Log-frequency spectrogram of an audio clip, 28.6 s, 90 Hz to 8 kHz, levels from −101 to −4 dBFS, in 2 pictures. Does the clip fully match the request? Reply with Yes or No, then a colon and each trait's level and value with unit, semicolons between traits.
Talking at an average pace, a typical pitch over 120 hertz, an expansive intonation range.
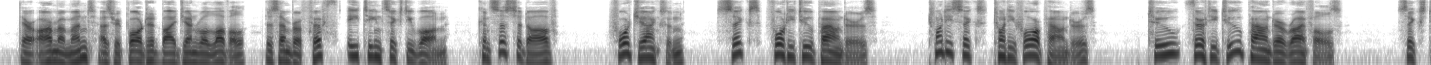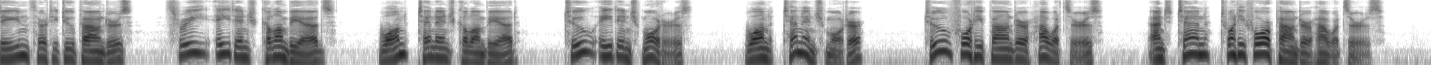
No: slow, 120 wpm; medium, 140 Hz; wide, 7.4 semitones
